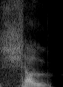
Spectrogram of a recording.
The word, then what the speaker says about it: Shaul: E os gregos tinham essa, essa, essa dificuldade com a palavra, com a letra shin do hebraico, essa pronúncia, Shaul, Shaul.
